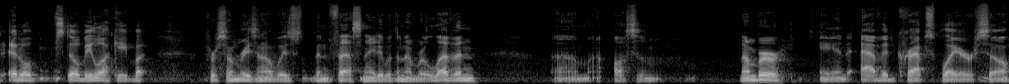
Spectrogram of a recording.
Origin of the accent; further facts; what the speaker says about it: Indianapolis, Indiana, United States; moved away as an adult; now in Los Angeles, United States; Well, I was born in Indianapolis, Indiana.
